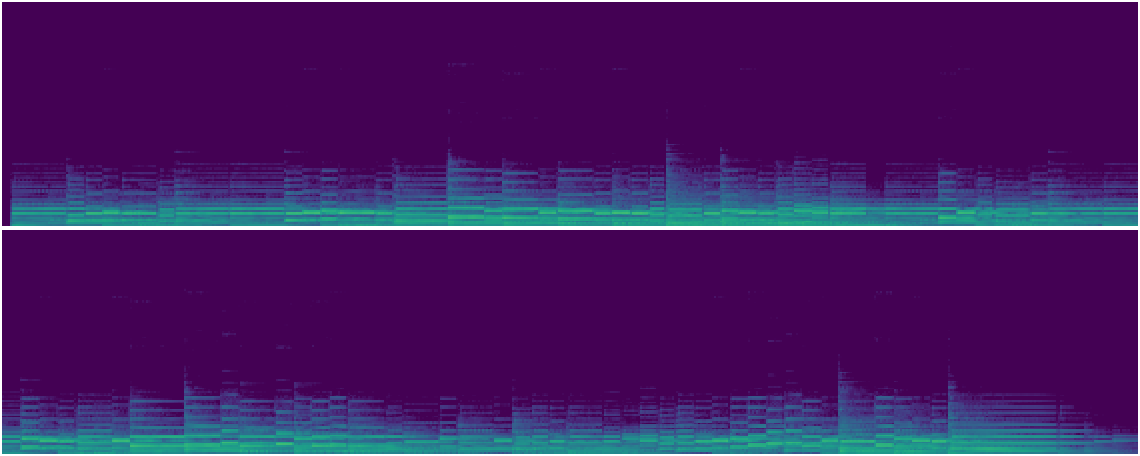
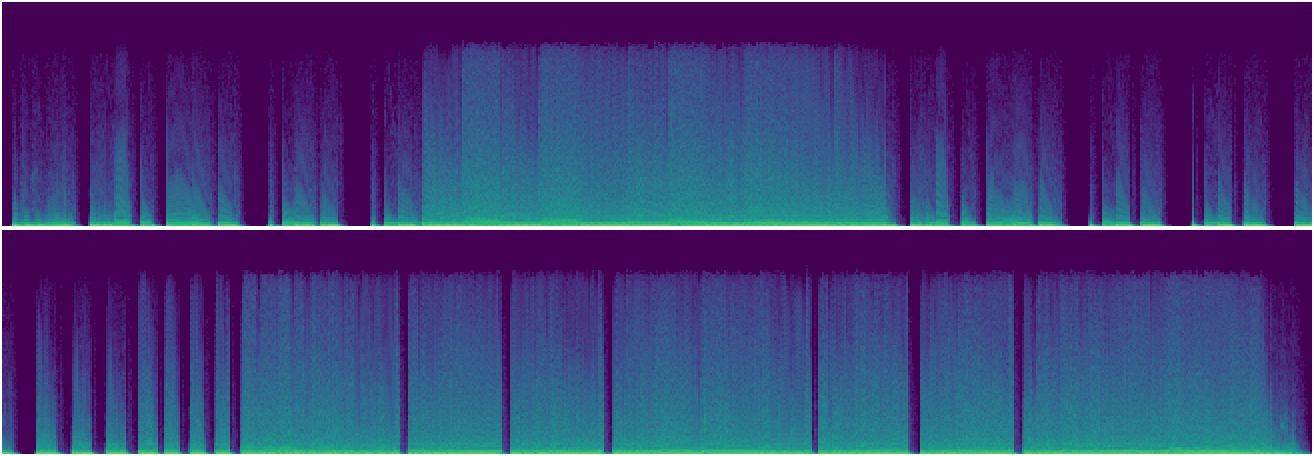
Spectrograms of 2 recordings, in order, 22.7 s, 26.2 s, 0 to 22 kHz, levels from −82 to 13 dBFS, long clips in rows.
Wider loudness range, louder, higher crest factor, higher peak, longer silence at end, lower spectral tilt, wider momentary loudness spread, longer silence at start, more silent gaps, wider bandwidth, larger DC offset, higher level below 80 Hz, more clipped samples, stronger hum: about the same, 5 LU vs 3 LU; second, -23 LUFS vs -17 LUFS; about the same, 14 dB vs 10 dB; second, -10 dBFS vs -4 dBFS; first, 0.2 s vs 0.05 s; about the same, -7.5 dB/octave vs -6.5 dB/octave; about the same, 8 LU vs 6 LU; about the same, 0.1 s vs 0.1 s; second, none vs 2.51-2.64 s, 3.53-3.67 s, 10.73-10.85 s, 11.73-11.88 s, 12.78-12.90 s, 13.34-13.41 s; second, 7 kHz vs 15.5 kHz; neither; second, -56 dBFS vs -16 dBFS; neither; neither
